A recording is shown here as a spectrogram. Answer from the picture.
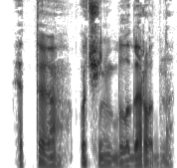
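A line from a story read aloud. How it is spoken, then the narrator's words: Quiet, submissive, grateful. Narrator (Russian): сказал рыцарь тихим покорным голосом, как будто ему была оказана неожиданная милость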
